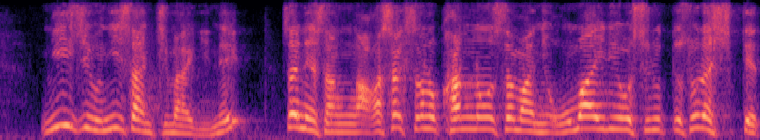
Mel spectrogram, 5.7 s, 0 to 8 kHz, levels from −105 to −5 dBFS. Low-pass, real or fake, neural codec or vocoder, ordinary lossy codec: 7.2 kHz; real; none; Opus, 16 kbps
